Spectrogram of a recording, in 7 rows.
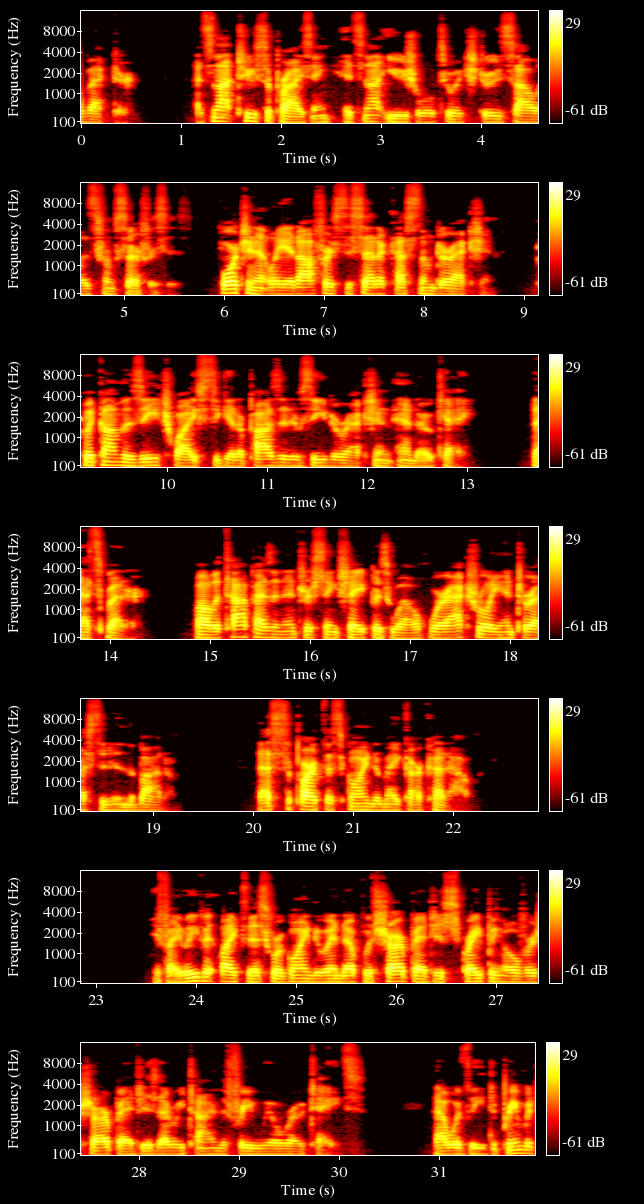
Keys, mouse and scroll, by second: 0.6 click, 9.4 click, 9.8 click, 13.0 click, 17.4 scroll up 1, 17.6 click, 17.7 right click, 22.3 click, 22.7 space, 26.6-28.3 right drag, 29.0-29.9 typing, 30.6 middle click, 31.5 scroll down 2.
